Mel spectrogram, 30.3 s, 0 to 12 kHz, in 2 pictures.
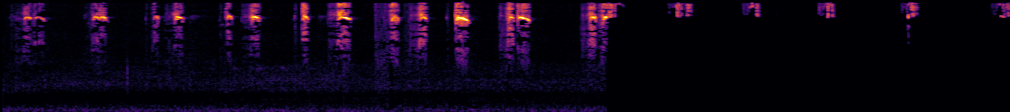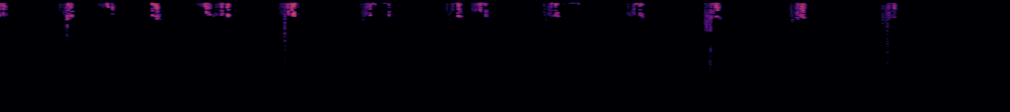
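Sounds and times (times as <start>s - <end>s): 
wren chick calling: 0.1s - 9.2s.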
